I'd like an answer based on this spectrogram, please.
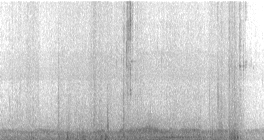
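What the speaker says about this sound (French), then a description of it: "le bruissement des arbres." Rustling of trees in steady wind in a lush wooded setting from The Mandalorian, a continuous broadband whoosh with soft swells and a brief gust near the end, no voices.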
